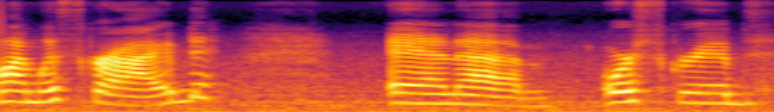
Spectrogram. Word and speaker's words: Scribd: scribed and or Scribd some of you guys like to say scribbs but when you're a scriber like a transcriber that's what it looks like to me so that's why I say it like that but tomato tomahto honey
